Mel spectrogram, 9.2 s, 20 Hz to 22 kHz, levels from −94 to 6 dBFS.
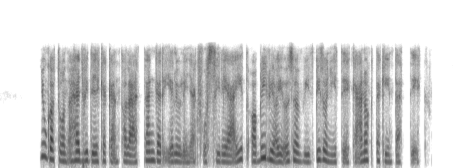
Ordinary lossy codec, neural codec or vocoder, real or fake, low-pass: Opus, 16 kbps; none; real; 7.2 kHz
